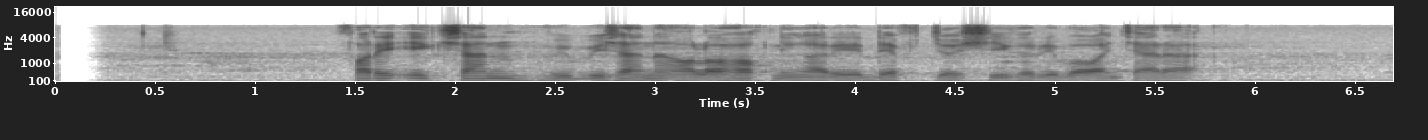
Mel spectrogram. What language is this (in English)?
Sundanese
